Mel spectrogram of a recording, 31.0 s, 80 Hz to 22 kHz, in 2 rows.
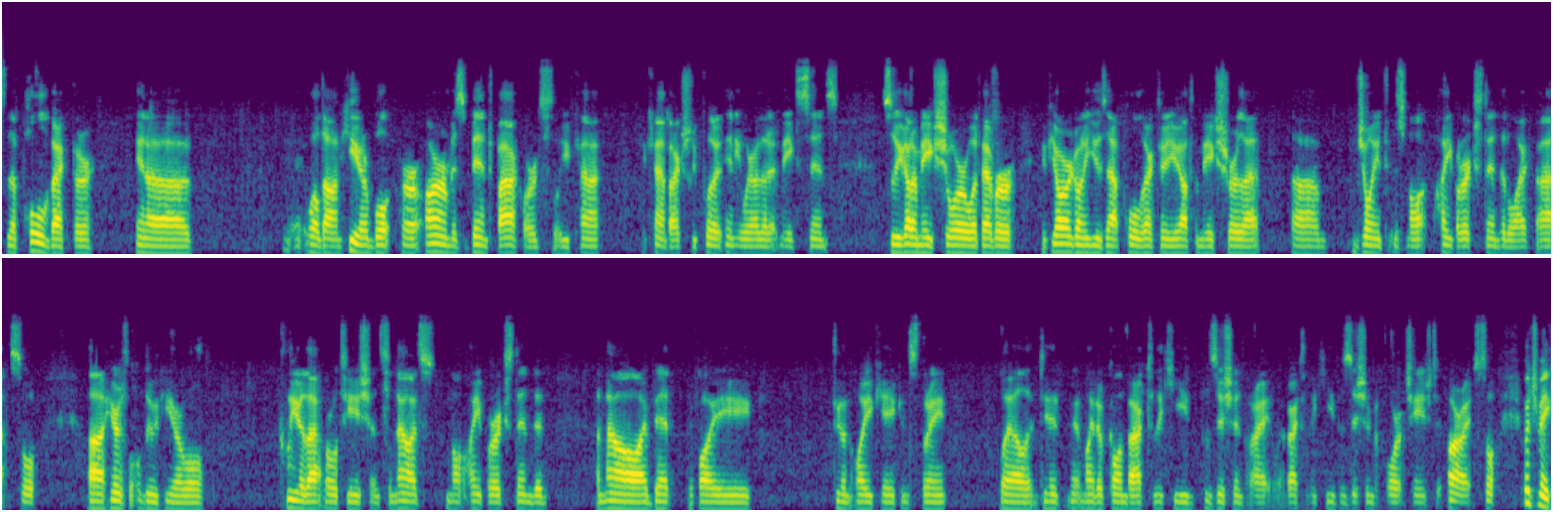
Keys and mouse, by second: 2.2 click, 5.9 g, 12.2 super+z, 12.7 super+z, 16.6 click, 17.3 alt+r, 21.4 click, 26.4 click, 26.9 g, 30.6 super+z.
